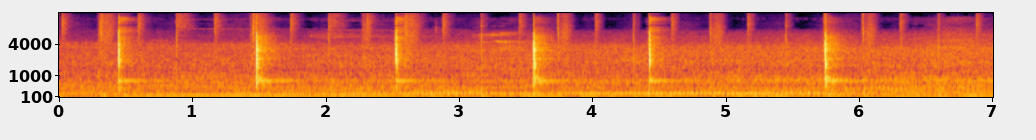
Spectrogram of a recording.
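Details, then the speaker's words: 1999 Yamaha Waverunner, 2-stroke 760cc: six sharp starter solenoid clicks, one per button press, with no starter whir or cranking; the fault is either the starter motor or a seized engine. "cuz all that click the clicking noise I can hear and I can feel it is this solenoid here maybe there's the problems down at the starter motor"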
